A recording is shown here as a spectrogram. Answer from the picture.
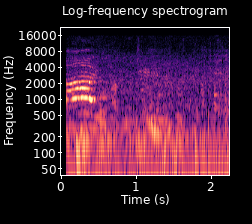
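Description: A single short, high-pitched animal call, meow-like, right at the start, lasting under half a second.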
